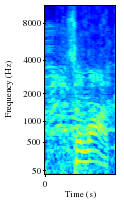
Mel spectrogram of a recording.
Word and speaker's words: Sillakh: You know, you look at the name Silak. It's spelled S-I-L-L-A-K-A. It's almost like silk.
